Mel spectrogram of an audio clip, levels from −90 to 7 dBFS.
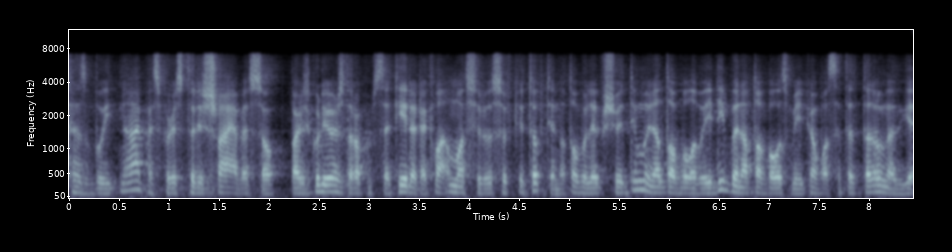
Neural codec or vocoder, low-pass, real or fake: codec, 16 kHz, 0.3 kbps, FocalCodec; 7.2 kHz; fake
